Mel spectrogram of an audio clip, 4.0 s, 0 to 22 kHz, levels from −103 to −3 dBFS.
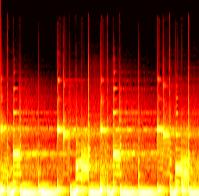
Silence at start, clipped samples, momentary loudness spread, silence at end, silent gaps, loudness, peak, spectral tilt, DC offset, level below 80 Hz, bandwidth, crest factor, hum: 0 s; under 0.1%; 3 LU; 0 s; none; -16 LUFS; 0 dBFS; -9.5 dB/octave; under 0.1%; -16 dBFS; 5 kHz; 14 dB; none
